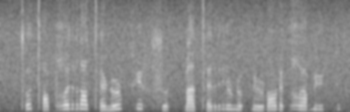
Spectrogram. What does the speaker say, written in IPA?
tʼo˦tʼɑ˨bʁʷə˦rɑ˦ tʼə˨ɳo˦ɭkʰʏ˦˨f sʷɑ˨kk͡pa˨tʼə˨ rʉ˦˨ɳo˦ k͡pʉ˨ɽɑ˦ɽə˦ɡ ʁʷɑ˦ɓʉ˦k

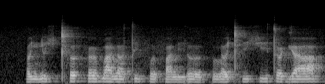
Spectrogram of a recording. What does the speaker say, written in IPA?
ɐɲəç cʰə hœ balɐ tifəfa liɾə | lɐ cʰiçitœ ɡʲa

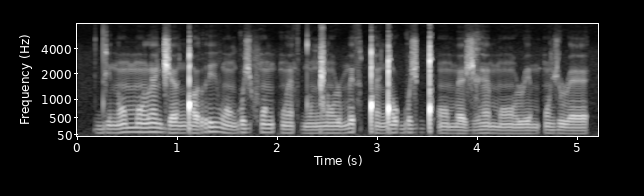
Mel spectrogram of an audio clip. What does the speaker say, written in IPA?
di˩nõ˥mõ˦ lɛ̃˥d͡ʒɛ˨ə̯ ŋ͡ǃʌ˩ri˥ βõ˨ɡʷe˦ʒfõ˦ŋkʷɛ̃ː˨θ dõ˩ŋ͡ǁõ˨ɹ me˥θǃɛ̃˨ŋ͡ǃo˦ ɡʷʌ˥ʒ ǃʼõ˨ mɛ˩ʒ ɣɛ̃˦mõː˩ ɹe˨mpõ˦ʒɹɛ˨

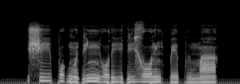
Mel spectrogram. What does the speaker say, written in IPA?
ʃiː˦po˧ɡʷĩ˨ɗi˦ ɲoː˧ɾiː˧ ɗi˦ɣoː˦ɾĩ˧ k͡pe˨pɨ˨mã˧

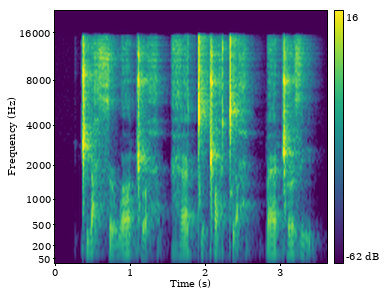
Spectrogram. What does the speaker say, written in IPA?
ǁiħsə˞ wʌǁʊħ | ɦæ ǀɪǁɔħǀɪħ | pæ ǁə˞si

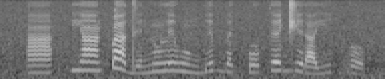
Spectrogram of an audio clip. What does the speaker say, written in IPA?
ã˧ | jã˦ k͡pa˦˨de˨ nũ˧le˧ wũ˨ɡ͡be˨˦ bɛ˧k͡po˧kɛ˦d͡ʒe˦˨ ɾa˧ji˦ɡ͡bo˦˨

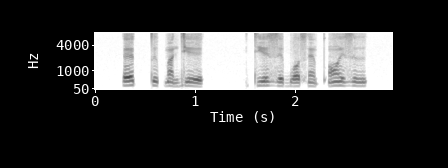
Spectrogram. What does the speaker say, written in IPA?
ɛtːɨɓã dʲe | tʲezebɔsɛ̃ pʼɔ̃ɪ̯zɨ

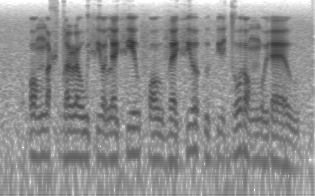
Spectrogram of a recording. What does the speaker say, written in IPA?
ʔɔŋɤxdˤi ɭowfʲɔlɛ fʲeu̯fɔu̯vɛ fʲɤʔɯpʲui̯ doɾɔŋoy̯ ɾɛu̯

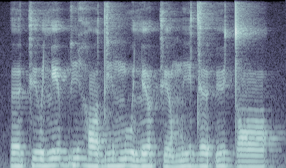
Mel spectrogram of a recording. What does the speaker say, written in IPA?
ɘ˧kʲu˧ lʲɘ˦bi˦ɦɔ˧ di˧mu˦˨lʲɔ˧ kʲɔ˨mi˧dɘ˦˨ʔy˦ dɔ˧

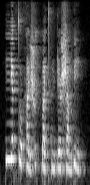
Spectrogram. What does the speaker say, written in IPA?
ɲaː˦˥k̚t̪o˨˩ ha˨˩˨jʂu˨˩t̚ ɓa˨˩jt̪ʰə˨˩ŋʈi˨˩˦ə̯ ʂa˨˩˦mɗi˨˩

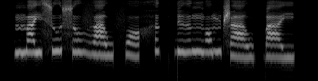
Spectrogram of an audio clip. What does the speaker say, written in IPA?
ma˧jsu˧so˧ va˨˩wfɔ˨˩˨ hə˦˥k̚ ɗɨ˧˥ə̯ŋɔ˧˥mʂaː˨˩˨w ɓa˨˩j

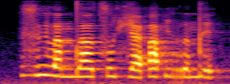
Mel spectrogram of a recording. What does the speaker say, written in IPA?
zʉla ndaɐ̯t͡so çæʔa ʔirənde

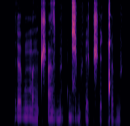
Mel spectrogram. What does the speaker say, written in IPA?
ɾø˦bmə˨n t͡ʃʼə̃˦˨zby˦pd͡ʑɪ˦bʔɪ˨ t͡ʃʼɪ˦ǃʏ˨b

